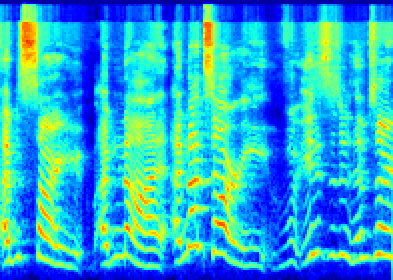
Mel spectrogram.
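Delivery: high voice broken by helpless laughter. Speaker tries to start telling a story, laughing while talking. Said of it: "I'm laughing so fucking much".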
